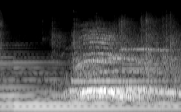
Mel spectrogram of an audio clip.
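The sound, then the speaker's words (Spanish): An audience of married people breaks into shouts and cheers of joy partway through, swelling briefly and then easing, over a steady sustained musical tone that continues underneath. “y para las parejas, den un fuerte grito de júbilo los casados.”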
